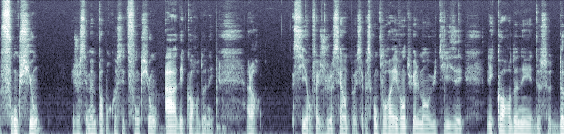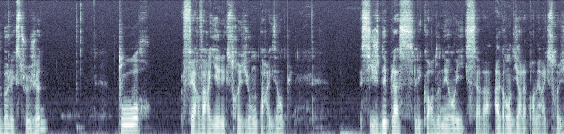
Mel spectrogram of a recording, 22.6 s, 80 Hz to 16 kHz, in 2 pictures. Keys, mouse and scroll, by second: 6.4-7.5 drag, 9.1-10.6 drag, 12.8-22.2 drag.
